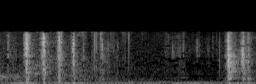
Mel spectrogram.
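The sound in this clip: Playing cards are cut and dealt for a poker game, a rapid run of crisp flicks and light slaps, then a quieter stretch, then another short flurry of snaps.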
